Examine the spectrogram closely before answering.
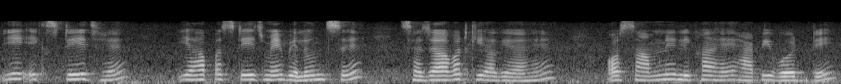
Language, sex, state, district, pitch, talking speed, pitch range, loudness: Hindi, female, Uttar Pradesh, Jalaun, 210 Hz, 150 wpm, 195-230 Hz, -17 LUFS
